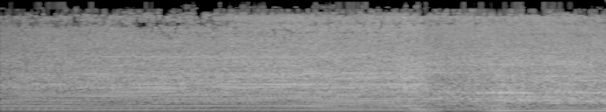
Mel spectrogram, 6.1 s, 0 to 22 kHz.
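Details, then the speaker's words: Honda Civic B16A with newly installed injectors and the fuel pressure raised to spec, revving up and settling smoothly with no misfire or stumble; injectors pulse well and there are no leaks. Fuel pressure rises with rpm. Normal revving. "i crank the fuel pressure up so now it's running where it should be let's check for any fuel leaks injectors all sound like they're pulsing pretty good"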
